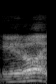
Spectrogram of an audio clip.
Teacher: herói é um ditongo aberto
